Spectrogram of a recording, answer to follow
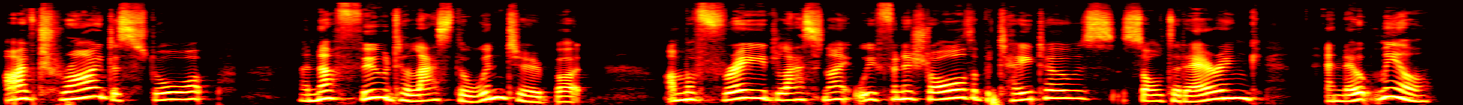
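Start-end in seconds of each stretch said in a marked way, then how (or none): none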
